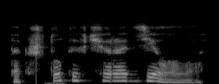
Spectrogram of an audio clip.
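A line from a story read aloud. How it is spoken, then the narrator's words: Soft question. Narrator (Russian): мягко спросил Элронец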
